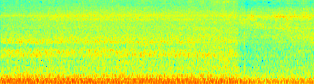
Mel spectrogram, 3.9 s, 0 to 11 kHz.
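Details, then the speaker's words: Ford 4.6L/5.4L V8 after belt tensioner and idler pulley replacement: steady, even idle with a smooth low rumble and no knocks, chirps or belt squeal; runs clean. "there we go as you can see everything's running smoothly as it should"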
